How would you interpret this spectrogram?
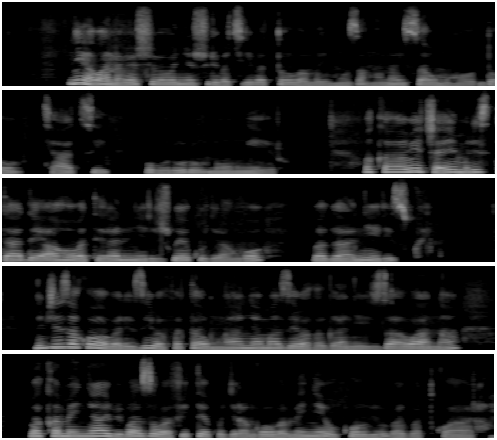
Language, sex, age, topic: Kinyarwanda, female, 25-35, education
